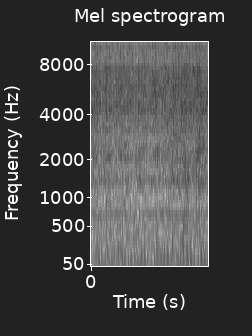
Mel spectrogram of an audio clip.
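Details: Engine with fault code 100.4 and a power-loss complaint: low, slightly uneven idle with small dips; rough running, the oxygen sensor stuck at 1.0 and fuel trim not responding to added air, so the sensor is suspected.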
